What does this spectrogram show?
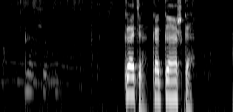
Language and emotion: Russian, positive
